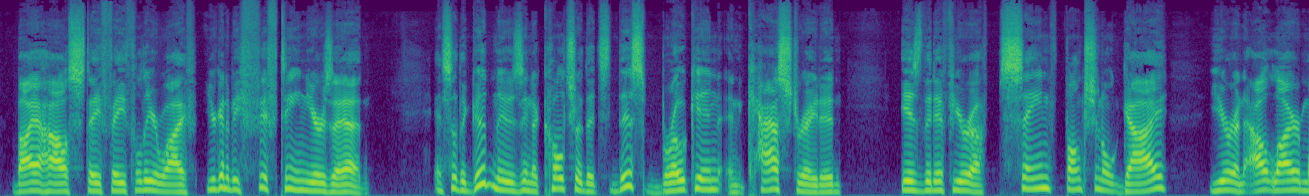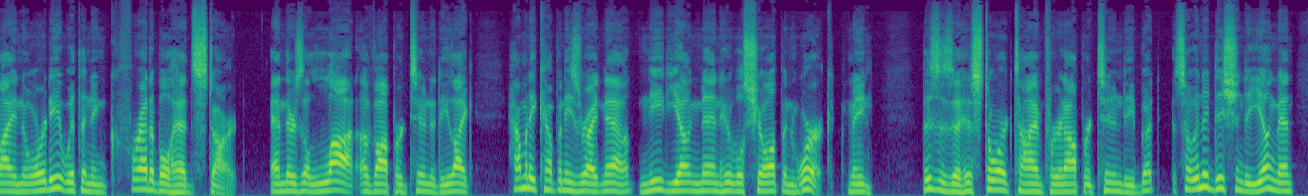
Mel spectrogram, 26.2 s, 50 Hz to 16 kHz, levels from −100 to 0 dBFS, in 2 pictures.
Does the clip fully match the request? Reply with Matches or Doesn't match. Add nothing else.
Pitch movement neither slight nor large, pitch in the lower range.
Doesn't match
